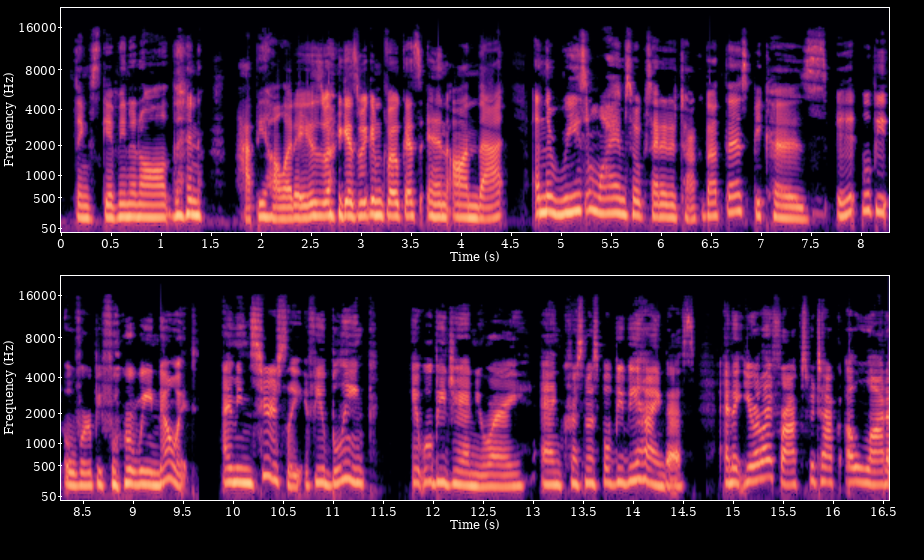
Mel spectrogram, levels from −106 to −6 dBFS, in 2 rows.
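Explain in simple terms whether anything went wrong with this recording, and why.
The two channels are drifting apart throughout this speech. They run on slightly mismatched clocks, which fits an error of roughly 100 parts per million, so one channel slowly lags until it trails by about 1.5 milliseconds. Played together, this produces a slow, sweeping, flanging whoosh.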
